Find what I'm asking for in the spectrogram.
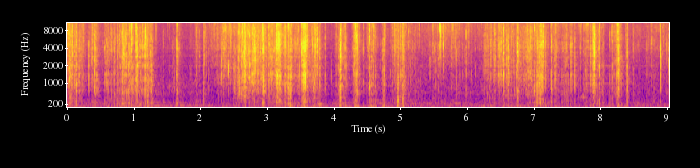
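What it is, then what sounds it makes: Polystyrene foam bead slime being kneaded. Both hands knead a large lump of floam, slime packed with polystyrene foam beads, pressing into it with fingertips and nails. Dense, crunchy crackles and squishes burst continuously over a steady low rumble, with bright crinkling snaps throughout.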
